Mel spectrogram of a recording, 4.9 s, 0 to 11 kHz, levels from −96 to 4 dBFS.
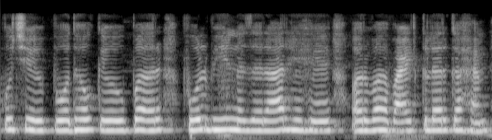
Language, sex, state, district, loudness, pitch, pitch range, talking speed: Hindi, female, Jharkhand, Palamu, -13 LUFS, 240 Hz, 235-245 Hz, 205 wpm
